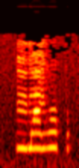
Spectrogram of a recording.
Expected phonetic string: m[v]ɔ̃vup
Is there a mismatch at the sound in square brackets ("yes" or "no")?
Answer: yes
